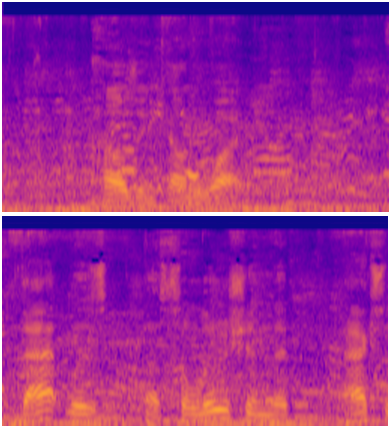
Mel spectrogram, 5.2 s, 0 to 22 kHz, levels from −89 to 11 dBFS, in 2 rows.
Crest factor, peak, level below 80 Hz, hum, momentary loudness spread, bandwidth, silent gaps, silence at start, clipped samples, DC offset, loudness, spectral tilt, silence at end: 14 dB; -6 dBFS; -30 dBFS; none; 11 LU; 16.5 kHz; none; 0 s; under 0.1%; under 0.1%; -21 LUFS; -5 dB/octave; 0 s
